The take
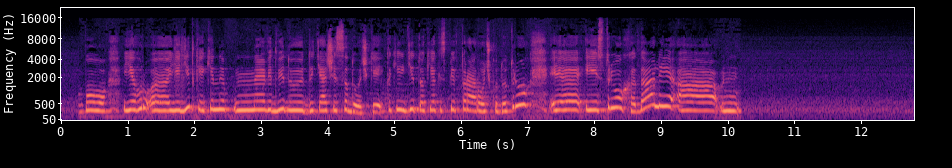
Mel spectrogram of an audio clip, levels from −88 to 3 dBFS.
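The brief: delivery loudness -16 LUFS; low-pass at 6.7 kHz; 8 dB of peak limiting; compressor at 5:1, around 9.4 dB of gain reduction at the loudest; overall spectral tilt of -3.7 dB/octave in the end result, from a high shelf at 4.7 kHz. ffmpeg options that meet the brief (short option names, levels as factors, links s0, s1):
-af "lowpass=6700,highshelf=f=4700:g=6,acompressor=threshold=0.0398:ratio=5,volume=6.31,alimiter=limit=0.447:level=0:latency=1"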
